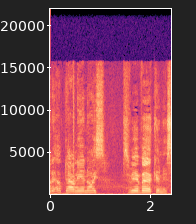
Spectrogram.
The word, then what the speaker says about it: Sveaverken: up you set it up down here nice severe virgin is how you pronounce it it's the f-100 steering kit and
